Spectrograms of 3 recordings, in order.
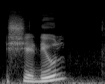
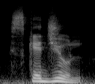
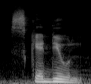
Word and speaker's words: schedule: people don't understand so the British pronunciation is schedule the American pronunciation is schedule now in India what we are doing is we are taking half of American pronunciation and we are taking half of British pronunciation and we end up pronouncing this as schedule this is where we go wrong because of the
